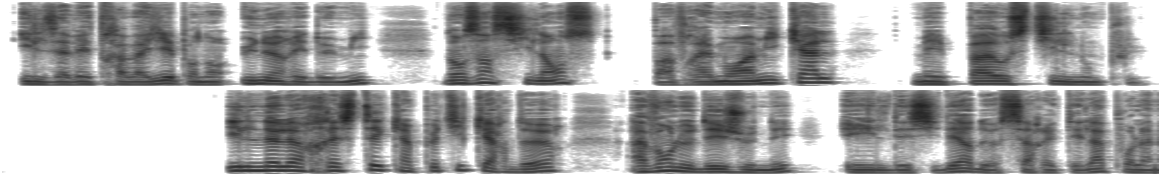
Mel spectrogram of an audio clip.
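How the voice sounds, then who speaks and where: A man calmly narrating a story aloud. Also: fairly low pitch, no echo, studio quality. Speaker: reader. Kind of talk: audiobook narration.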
